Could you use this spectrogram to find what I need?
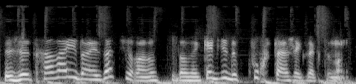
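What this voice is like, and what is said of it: Sing-song southern French accent. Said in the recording (French): “il fait plaisir votre accent, vous êtes de Nîmes forcément, et ça s'entend et c'est chantant.”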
